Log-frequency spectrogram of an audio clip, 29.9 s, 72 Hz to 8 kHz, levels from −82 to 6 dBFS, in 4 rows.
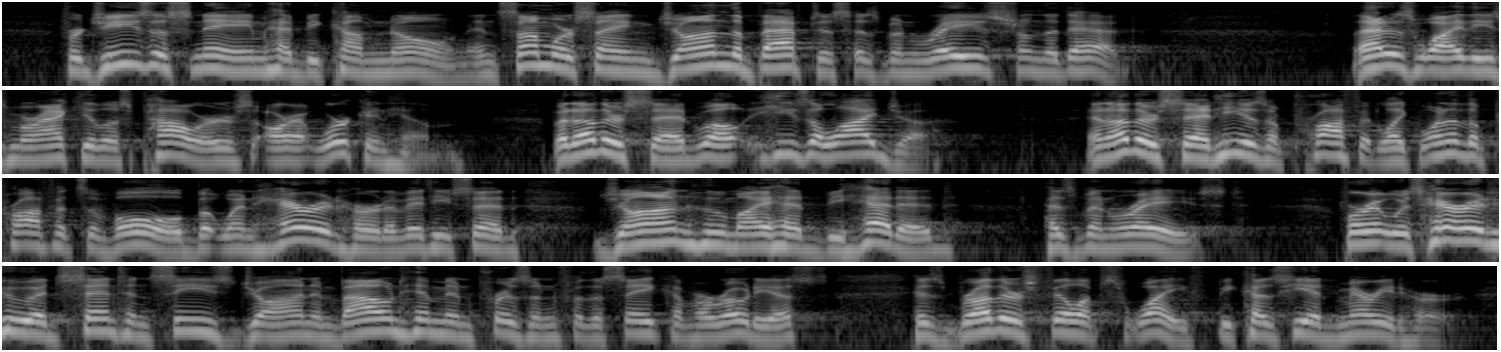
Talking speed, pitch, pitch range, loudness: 190 wpm, 175 Hz, 155-200 Hz, -24 LUFS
